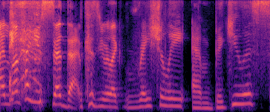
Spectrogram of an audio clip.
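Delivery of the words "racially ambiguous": mock slow, drawn-out delivery. Speaker repeating back how another guest said a phrase, imitating someone saying it slowly. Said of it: "you said it in this slow way".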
